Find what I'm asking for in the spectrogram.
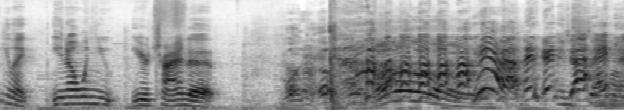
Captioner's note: group laughs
